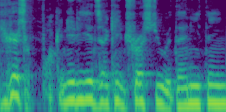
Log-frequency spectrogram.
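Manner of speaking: put-on high, scolding yell. Retelling how the squad leader yelled at them: imitating someone yelling. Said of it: "yelling at us about that".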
